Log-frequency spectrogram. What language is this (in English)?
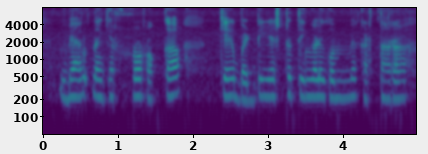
Kannada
